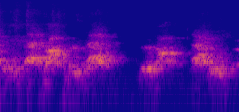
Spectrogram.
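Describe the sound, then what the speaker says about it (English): Several dogs bark in a few short bursts, fairly loud and close, with a brief gap midway and no talk over them. "There goes the dogs again."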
